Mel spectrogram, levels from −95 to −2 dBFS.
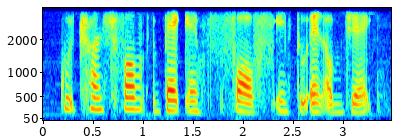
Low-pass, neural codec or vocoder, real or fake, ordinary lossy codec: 3.6 kHz; none; real; none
